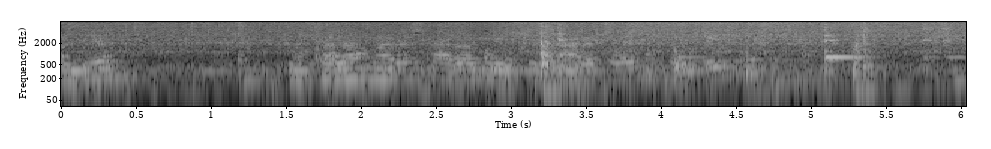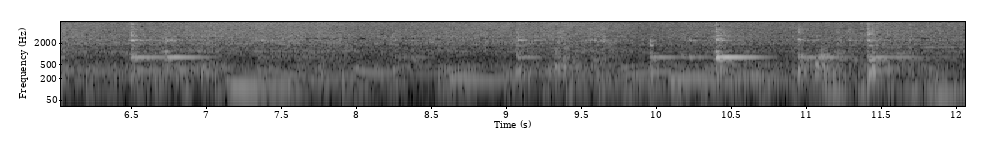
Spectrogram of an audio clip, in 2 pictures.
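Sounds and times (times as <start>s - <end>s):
spices sizzling in a pan: 0.0s - 12.0s
metal spatula scraping a pan: 3.2s - 12.0s.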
